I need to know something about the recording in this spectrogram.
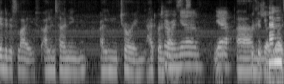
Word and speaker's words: Turing: Turing. Did I pronounce it incorrectly? Yeah. It's Alan Turing.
